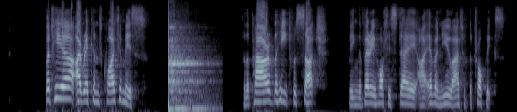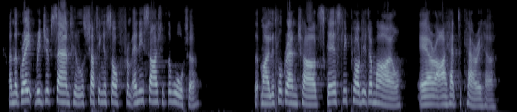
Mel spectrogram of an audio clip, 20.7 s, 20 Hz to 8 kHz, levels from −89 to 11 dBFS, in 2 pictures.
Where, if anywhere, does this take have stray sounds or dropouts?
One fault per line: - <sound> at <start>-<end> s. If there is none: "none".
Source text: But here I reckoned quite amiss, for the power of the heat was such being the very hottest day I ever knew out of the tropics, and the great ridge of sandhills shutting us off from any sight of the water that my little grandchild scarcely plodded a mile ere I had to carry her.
- thud at 3.3-4.5 s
